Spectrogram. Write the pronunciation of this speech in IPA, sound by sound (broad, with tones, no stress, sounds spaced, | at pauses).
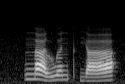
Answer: n̪ ä˥˩ l w ə˥ n pʰ j ä˧˥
